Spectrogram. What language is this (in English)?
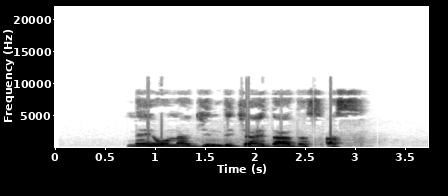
Brahui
